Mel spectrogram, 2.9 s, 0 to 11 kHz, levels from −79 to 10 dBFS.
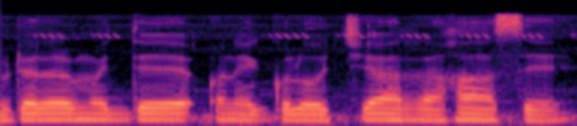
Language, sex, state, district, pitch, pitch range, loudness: Bengali, male, Assam, Hailakandi, 115 Hz, 110-120 Hz, -15 LUFS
